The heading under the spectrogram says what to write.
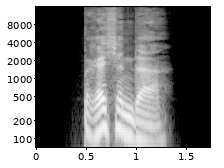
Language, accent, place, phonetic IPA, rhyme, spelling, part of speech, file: German, Germany, Berlin, [ˈbʁɛçn̩dɐ], -ɛçn̩dɐ, brechender, adjective, De-brechender.ogg
- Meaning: inflection of brechend: 1. strong/mixed nominative masculine singular 2. strong genitive/dative feminine singular 3. strong genitive plural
